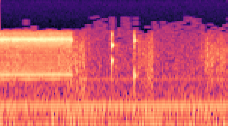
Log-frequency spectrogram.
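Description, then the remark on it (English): A single harsh, buzzing telephone ring, as an operator rings the Jerusalem airport, lasts about half a second, then gives way to steady line hiss with a couple of faint blips. No one speaks. “I am ringing, sir.”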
